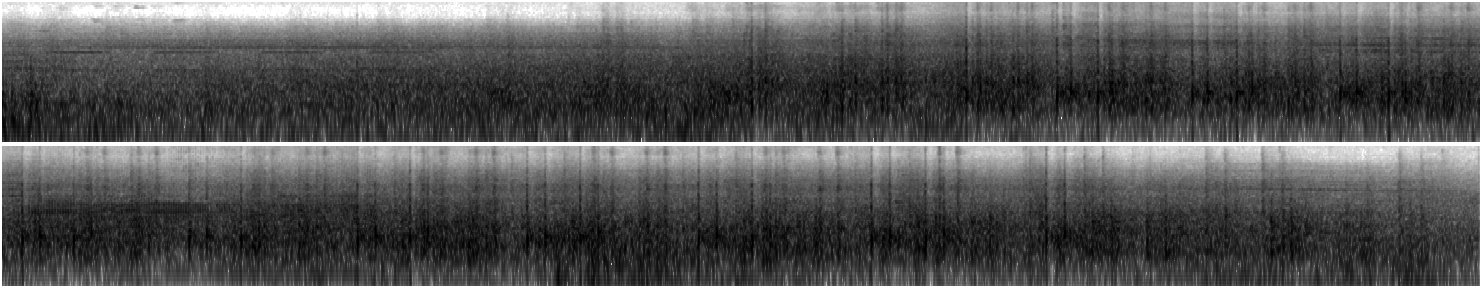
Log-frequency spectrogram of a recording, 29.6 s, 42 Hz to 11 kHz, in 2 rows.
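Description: Sotetsu 20000 series electric train running past, a rolling rumble with wheels clicking over the rail joints that builds up a few seconds in and carries on for over twenty seconds. A short tone repeats evenly at the start and stops a few seconds in.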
